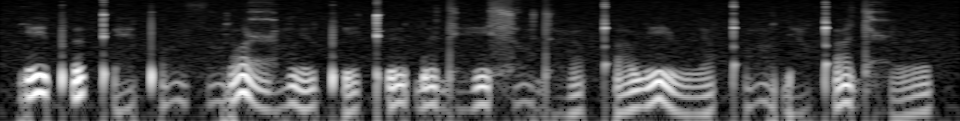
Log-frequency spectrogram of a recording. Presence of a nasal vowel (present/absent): absent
